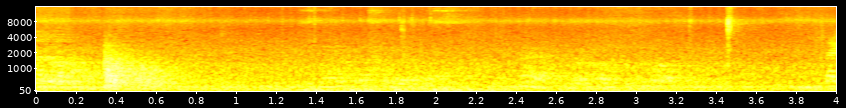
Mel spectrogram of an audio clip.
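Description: Background murmur of voices in a small restaurant dining room, with a brief knock about half a second in and a sharp click near the end.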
